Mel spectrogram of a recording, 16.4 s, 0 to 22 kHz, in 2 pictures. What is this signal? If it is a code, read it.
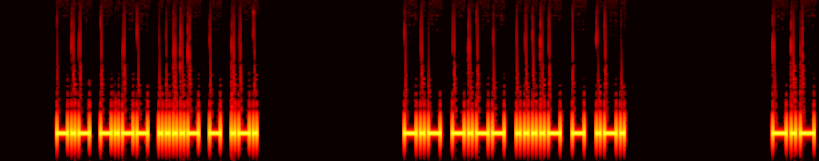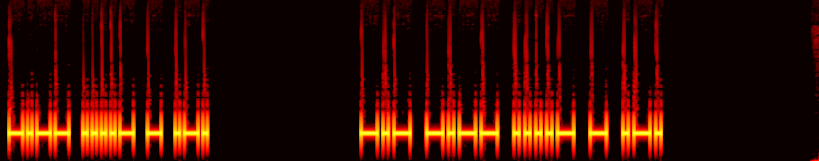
Morse code, heard as a keyed tone, about 29 wpm, 700 Hz. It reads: KY4TR KY4TR KY4TR KY4TR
